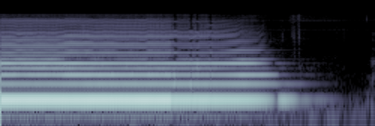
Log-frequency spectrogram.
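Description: One held saxophone note A, fingered with first and second fingers, sounds clear and steady and then fades out after roughly two seconds, with nothing else around it.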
